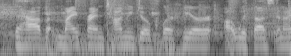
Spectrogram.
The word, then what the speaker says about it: Doerfler: have my friend Tommy Doerfler here with us, and I am so proud of myself because I said his last name right. It is not pronounced the same way it looks, but Tommy owns Lighthouse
